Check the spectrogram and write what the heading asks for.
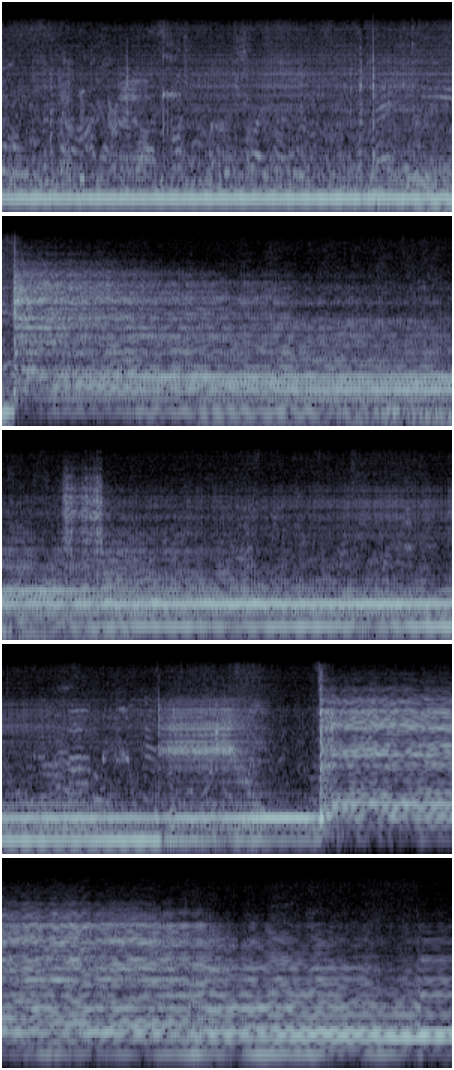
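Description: Electric guitar run through effects pedals, holding layered sustained drone tones that change abruptly to new pitches twice, about four and a half seconds in and again around sixteen and a half seconds in.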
